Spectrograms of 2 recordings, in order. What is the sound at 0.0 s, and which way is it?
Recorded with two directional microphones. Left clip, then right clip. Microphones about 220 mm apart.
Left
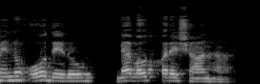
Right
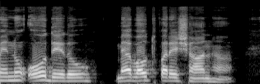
Speech, 45° right (ahead or behind).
